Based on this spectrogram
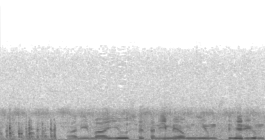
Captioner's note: chanting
